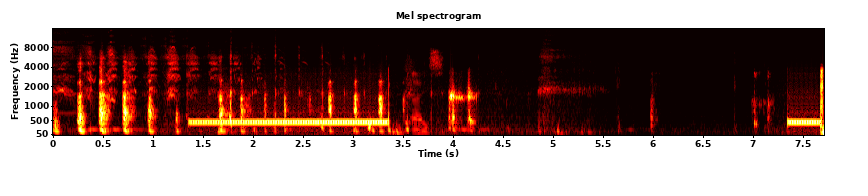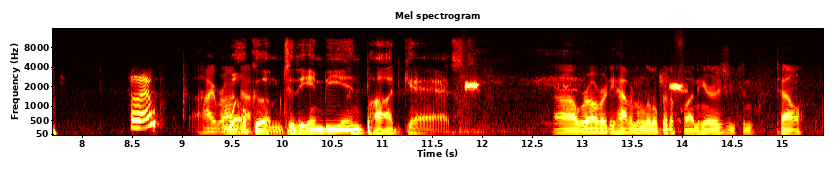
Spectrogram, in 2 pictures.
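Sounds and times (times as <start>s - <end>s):
laughter: 0.0s - 4.3s, 11.8s - 13.3s
steady telephone tone as a call connects: 1.4s - 3.4s, 7.4s - 7.7s
speech: 9.3s - 12.0s, 12.7s - 15.4s.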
